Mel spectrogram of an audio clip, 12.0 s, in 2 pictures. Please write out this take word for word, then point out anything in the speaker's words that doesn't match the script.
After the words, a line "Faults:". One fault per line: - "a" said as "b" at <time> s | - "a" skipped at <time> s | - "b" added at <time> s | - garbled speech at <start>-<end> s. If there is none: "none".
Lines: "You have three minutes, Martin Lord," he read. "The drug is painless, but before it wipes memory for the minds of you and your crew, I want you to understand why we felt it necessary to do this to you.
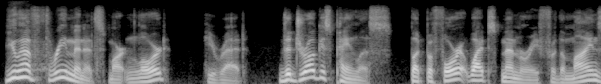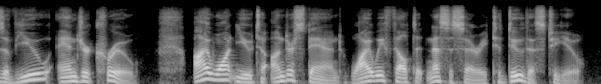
"You have three minutes, Martin Lord," he read. "The drug is painless, but before it wipes memory for the minds of you and your crew, I want you to understand why we felt it necessary to do this to you.
Faults:
none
